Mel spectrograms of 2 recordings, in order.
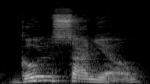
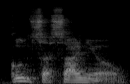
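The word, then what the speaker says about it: Gunze Sangyo: use, and either quote Gunsanyo, or I guess that's how you say it. It's not Gunsa Sanyo, or Mr.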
